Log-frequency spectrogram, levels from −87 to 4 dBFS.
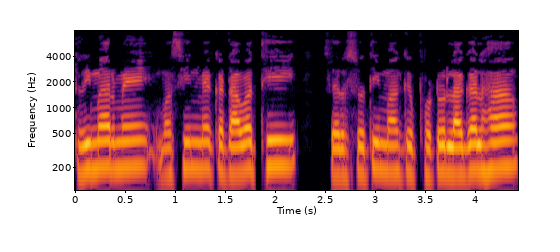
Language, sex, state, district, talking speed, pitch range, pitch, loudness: Awadhi, male, Chhattisgarh, Balrampur, 175 wpm, 175-200 Hz, 185 Hz, -17 LUFS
